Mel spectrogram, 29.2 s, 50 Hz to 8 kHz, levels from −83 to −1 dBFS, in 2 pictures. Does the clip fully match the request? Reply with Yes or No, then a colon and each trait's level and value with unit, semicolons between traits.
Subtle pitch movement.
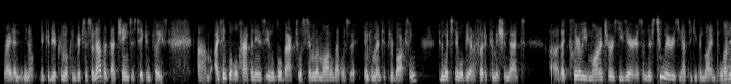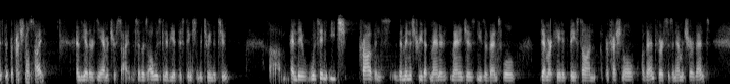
Yes: narrow, 1.6 semitones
